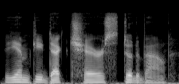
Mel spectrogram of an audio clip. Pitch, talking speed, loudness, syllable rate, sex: 95 Hz, 200 wpm, -18 LUFS, 5.0 syllables/s, male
